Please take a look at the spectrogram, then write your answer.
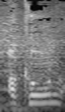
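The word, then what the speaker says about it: Okung: Okun. I hate these guys' names because their G is silent or the OU is silent.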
